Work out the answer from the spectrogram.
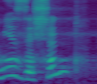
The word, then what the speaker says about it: musician: Oxford English book okay the ending CIA n which is pronounced as shin is used in the names of many jobs match the jobs where with the definitions okay first a musician plays a musical instrument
